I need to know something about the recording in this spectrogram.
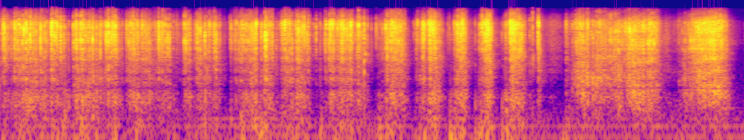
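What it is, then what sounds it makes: Woven straw bag scratched with nails. Long nails scratch the bottom of a medium, hollow woven straw bag and then move to its woven side. The result is a dense run of dry, bright, hissy scraping strokes with almost no low end. The scraping starts as nearly continuous rasping, then breaks into quicker separate bursts before one long final stroke.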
